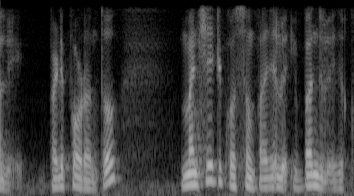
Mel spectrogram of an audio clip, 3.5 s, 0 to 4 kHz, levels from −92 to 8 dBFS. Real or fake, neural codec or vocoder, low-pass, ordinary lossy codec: fake; codec, 16 kHz, about 1 kbps, DyCAST, with the encoder's durations; 3.6 kHz; none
